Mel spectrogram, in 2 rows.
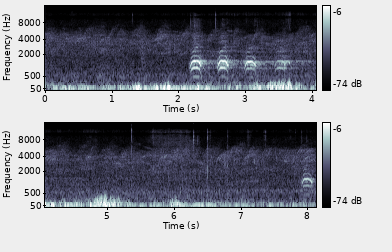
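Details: Crow recorded on 12 November 2024 gives four quick, hoarse, evenly spaced caws, then a single caw at the end, over steady low rumbling background noise.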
